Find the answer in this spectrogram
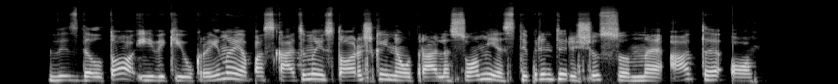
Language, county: Lithuanian, Vilnius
